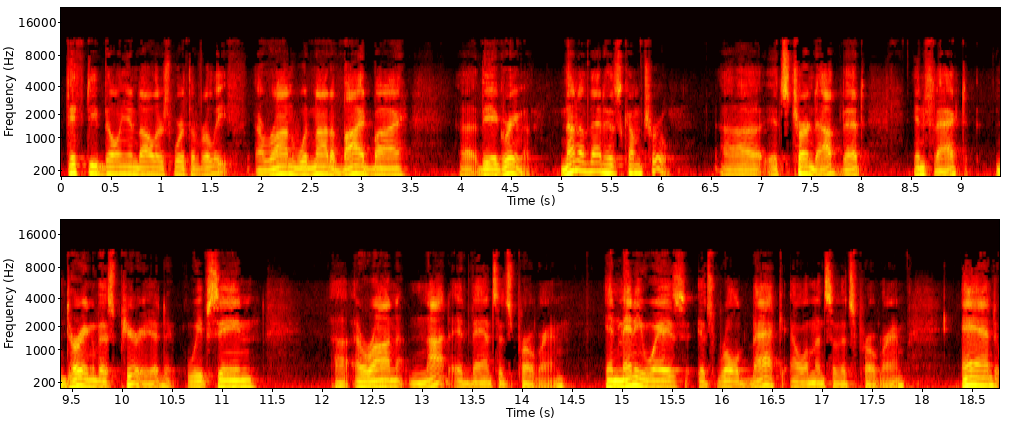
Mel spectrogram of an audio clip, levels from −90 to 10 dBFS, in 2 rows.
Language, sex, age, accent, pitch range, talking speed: English, male, 50-69, American, 80-125 Hz, 150 wpm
